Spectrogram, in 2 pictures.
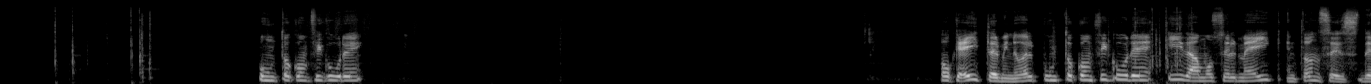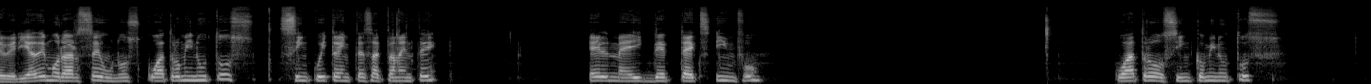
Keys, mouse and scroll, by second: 0.5 Tab, 1.3 Return, 11.1-12.2 typing, 17.5 Return.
